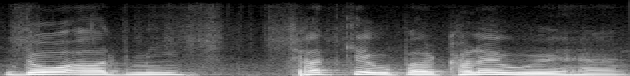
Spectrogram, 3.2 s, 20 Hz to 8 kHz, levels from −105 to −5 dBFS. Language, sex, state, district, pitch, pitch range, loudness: Hindi, male, Madhya Pradesh, Katni, 190 Hz, 180-205 Hz, -13 LUFS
